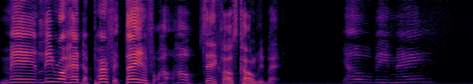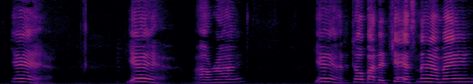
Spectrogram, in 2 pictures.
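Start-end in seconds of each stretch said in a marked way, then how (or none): 4.3-11.8 much softer, murmured into a pretend phone; mumbled phone call. Leroy murmuring to Santa on his pretend phone, much softer. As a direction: mutter into the hand like it's a phone call.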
